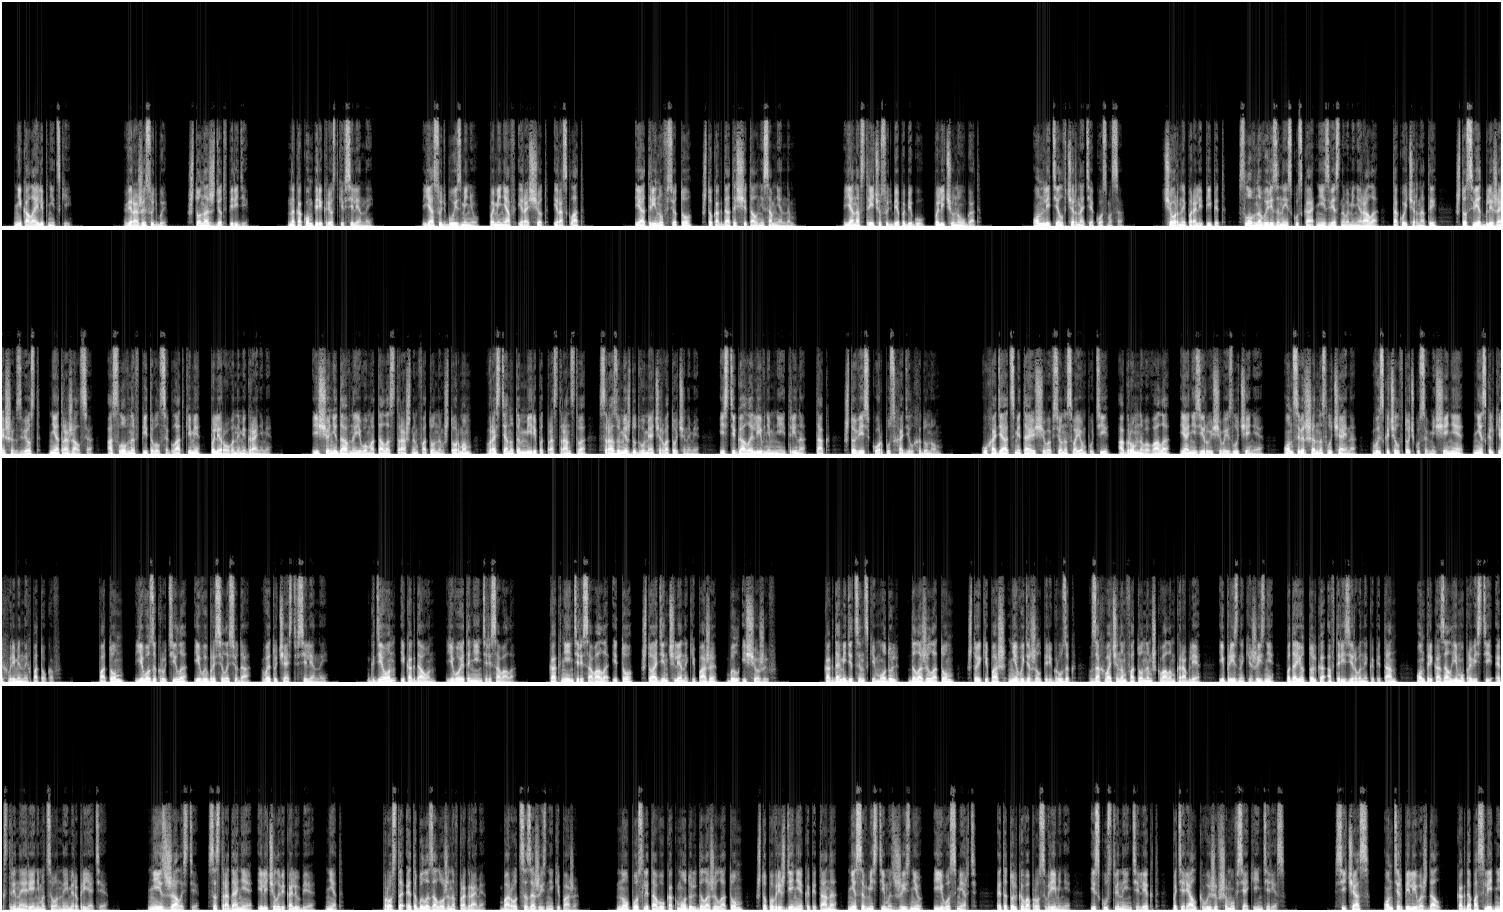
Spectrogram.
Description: Аудиокнига Виражи судьбы | Библиотека аудиокниг
Aудиокнига Виражи судьбы Автор Николай Иванович Липницкий Читает аудиокнигу Авточтец ЛитРес.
